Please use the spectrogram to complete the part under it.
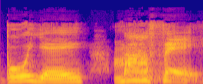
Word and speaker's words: Boye Mafe: Boye Mafe. You got to say it with some bass in your voice.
